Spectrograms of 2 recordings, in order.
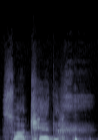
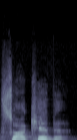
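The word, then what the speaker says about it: שקד: 이 살구라는 뜻이 이제 히브리어로 발음이 굉장히 어려운데 비가 내릴 때 쏴 내리잖아요. 스와케드 따라해 보겠습니다. 스와케드.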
